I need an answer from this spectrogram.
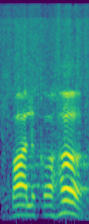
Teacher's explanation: जहाँ बहुवचन विसर्ग है वहाँ पर हा की ध्वनि थोड़ी अधिक स्पष्ट करेंगे, जोर से बोलेंगे, थोड़ा दीर्घ कर देंगे उसे। तो इससे बहुवचन रूप और ह्रस्व रूप में अंतर स्पष्ट हो जाएगा।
